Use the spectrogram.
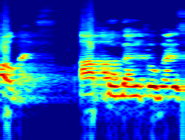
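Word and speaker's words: Huygens: इसे प्रोनाउंस करते हैं ऑर्गन्स।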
